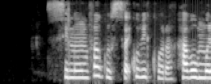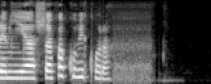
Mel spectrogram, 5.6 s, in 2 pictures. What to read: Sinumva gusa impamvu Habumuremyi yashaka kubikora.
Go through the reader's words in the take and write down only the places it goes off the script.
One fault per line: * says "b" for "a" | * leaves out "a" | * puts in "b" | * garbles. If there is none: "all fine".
* says "kubikora" for "impamvu"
